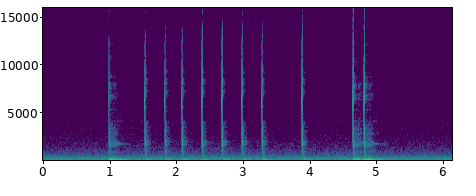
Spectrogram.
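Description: Game menu clicks tick in quick succession.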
